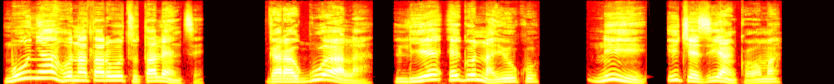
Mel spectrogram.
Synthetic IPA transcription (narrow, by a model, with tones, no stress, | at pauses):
mʊ˦ɲa˦a˦ɦʊ˨na˦ta˦ɾʊ˦o˦tu˨ta˦le˨n̩˨tɪ̰˨ | ɡa˨ɾa˨ɡʷu˦a˦a˨la̰˨ | li˨e˦ʔe˦ɡo˦n̩˦na˨ju˦kʷu˦ | ni˦ɦi˨ | i˦t͡ʃe˨zɪ˦ja˦ŋ̩˨kɔ˨˦ma˦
